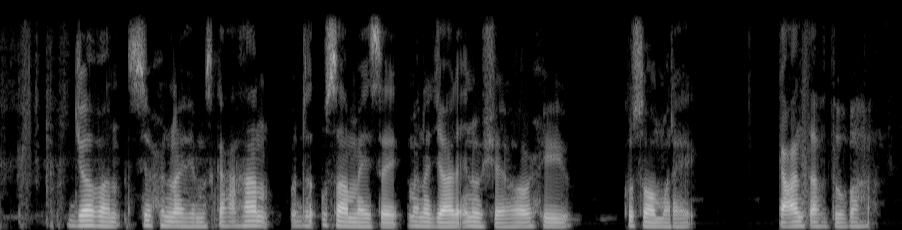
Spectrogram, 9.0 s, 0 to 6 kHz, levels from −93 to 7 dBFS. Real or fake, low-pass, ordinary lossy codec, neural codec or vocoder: real; 5.4 kHz; none; none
